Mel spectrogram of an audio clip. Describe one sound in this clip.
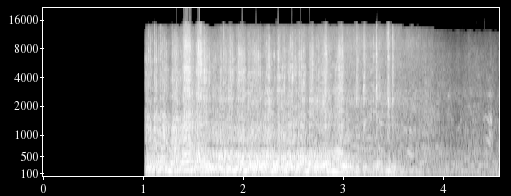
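A race car engine roars loudly nearby.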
